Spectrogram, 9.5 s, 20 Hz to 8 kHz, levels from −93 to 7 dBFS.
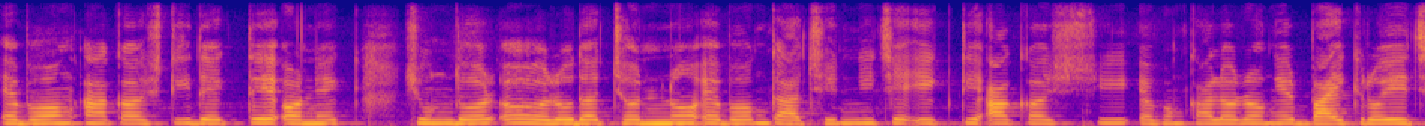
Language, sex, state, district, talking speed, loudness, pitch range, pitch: Bengali, female, Tripura, West Tripura, 105 wpm, -18 LUFS, 235-240 Hz, 235 Hz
